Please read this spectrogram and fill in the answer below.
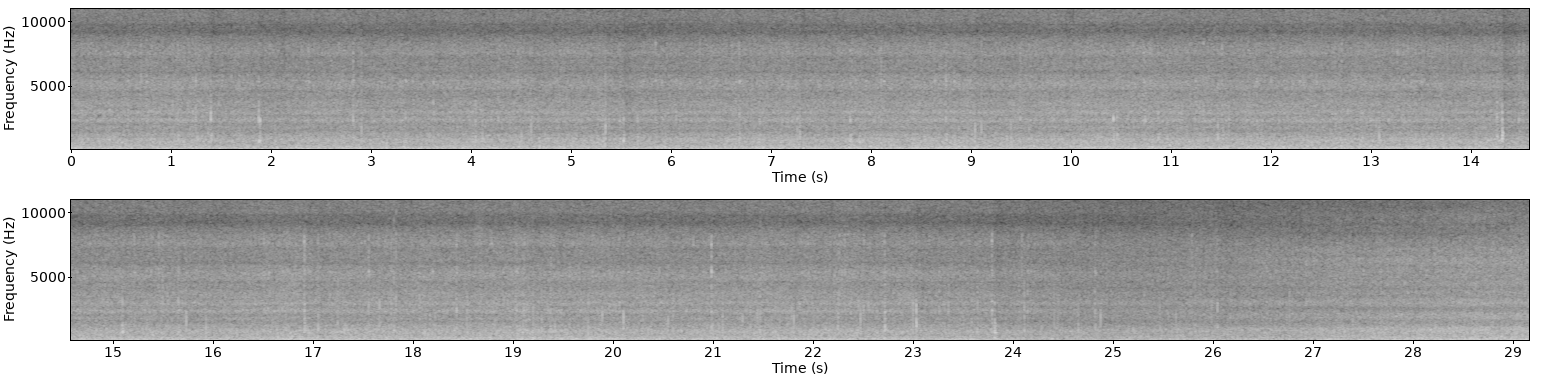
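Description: A creek in flood, its muddy whitewater rushing steadily over rocks and debris.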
